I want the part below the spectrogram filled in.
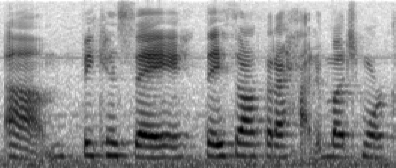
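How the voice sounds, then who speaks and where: A woman's voice: mid-range voice, level tone, normal speed, slight background noise, rough recording. A woman from Kentucky with a light country accent, giving chatty, reflective interview answers.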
